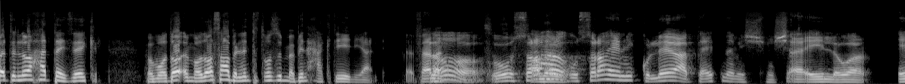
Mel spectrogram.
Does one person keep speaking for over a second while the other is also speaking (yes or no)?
yes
